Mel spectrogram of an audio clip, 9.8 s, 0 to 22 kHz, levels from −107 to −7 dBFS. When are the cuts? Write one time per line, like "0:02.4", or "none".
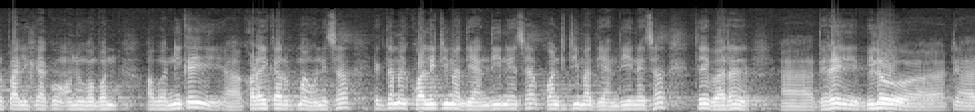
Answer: none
